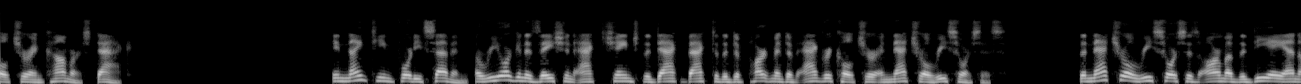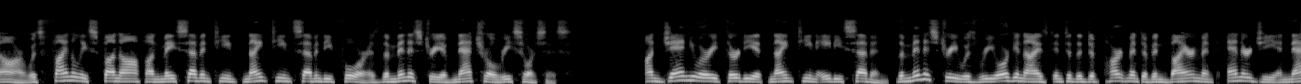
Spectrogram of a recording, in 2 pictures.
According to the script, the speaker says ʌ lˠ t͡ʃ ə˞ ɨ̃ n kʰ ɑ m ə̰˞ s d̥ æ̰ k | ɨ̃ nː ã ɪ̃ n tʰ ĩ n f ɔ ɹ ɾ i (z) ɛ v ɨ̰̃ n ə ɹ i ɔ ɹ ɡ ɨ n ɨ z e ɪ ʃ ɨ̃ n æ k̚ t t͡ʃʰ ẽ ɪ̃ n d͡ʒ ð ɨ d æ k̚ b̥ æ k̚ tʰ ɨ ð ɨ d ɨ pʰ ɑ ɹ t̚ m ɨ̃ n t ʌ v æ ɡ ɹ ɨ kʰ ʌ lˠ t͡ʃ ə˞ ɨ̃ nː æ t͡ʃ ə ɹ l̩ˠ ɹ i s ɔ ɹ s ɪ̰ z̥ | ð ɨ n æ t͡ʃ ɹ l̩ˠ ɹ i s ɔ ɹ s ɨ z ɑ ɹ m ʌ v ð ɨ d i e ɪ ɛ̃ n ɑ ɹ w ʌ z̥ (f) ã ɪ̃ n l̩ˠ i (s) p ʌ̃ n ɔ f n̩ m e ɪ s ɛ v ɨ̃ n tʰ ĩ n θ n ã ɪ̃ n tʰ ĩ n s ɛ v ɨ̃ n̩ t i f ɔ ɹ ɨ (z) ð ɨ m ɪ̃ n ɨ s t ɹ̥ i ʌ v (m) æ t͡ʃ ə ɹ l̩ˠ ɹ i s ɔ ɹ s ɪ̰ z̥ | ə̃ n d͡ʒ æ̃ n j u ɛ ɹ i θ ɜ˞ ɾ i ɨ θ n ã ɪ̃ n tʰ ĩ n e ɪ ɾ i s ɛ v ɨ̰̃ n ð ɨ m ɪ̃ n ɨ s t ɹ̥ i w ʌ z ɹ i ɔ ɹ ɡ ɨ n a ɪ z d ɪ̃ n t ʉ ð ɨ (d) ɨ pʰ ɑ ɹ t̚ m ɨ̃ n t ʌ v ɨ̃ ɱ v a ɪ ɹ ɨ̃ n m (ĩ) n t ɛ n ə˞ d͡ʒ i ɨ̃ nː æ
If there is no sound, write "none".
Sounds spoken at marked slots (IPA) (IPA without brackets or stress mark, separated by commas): s, f, s, z, n, d, ɨ̃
